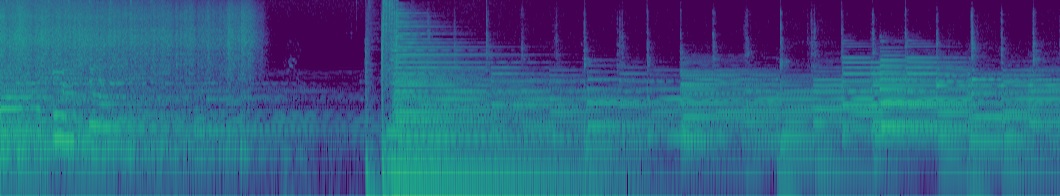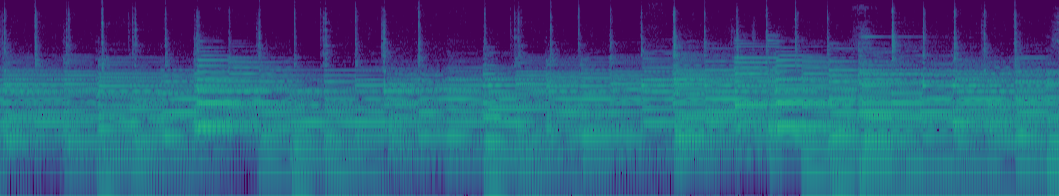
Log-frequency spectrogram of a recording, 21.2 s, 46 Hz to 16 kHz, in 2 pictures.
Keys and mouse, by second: 0.7-6.1 right drag, 1.0 click, 2.2 x, 4.5-6.1 drag, 6.1 shift+a, 8.4-9.5 middle drag, 9.5 right click, 18.0 right click, 19.2 alt+m, 20.4 alt+m.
